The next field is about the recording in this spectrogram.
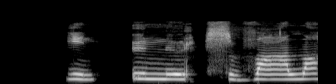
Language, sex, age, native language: Icelandic, male, 10, Icelandic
